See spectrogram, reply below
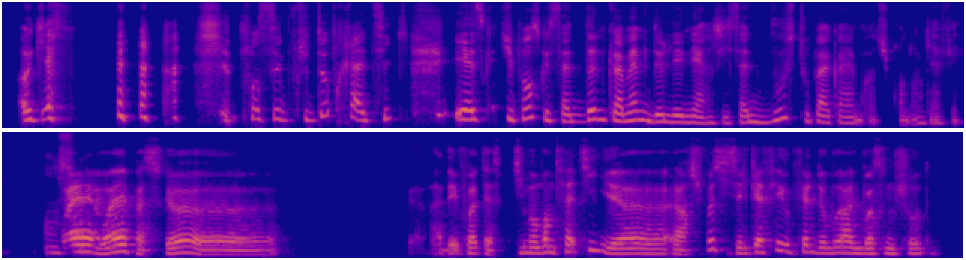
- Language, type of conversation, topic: French, podcast, Quelle est ta relation avec le café et l’énergie ?
- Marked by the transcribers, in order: laugh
